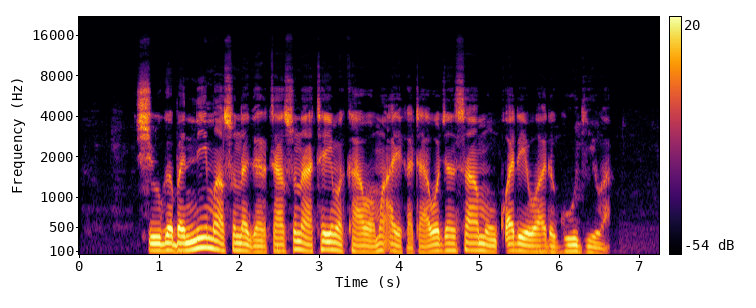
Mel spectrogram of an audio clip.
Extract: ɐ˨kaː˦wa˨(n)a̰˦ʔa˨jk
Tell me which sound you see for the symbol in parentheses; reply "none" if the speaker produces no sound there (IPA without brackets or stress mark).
m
